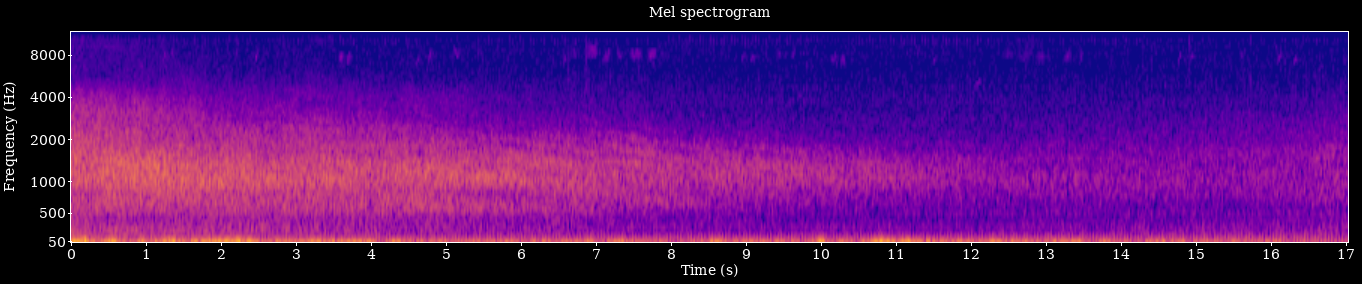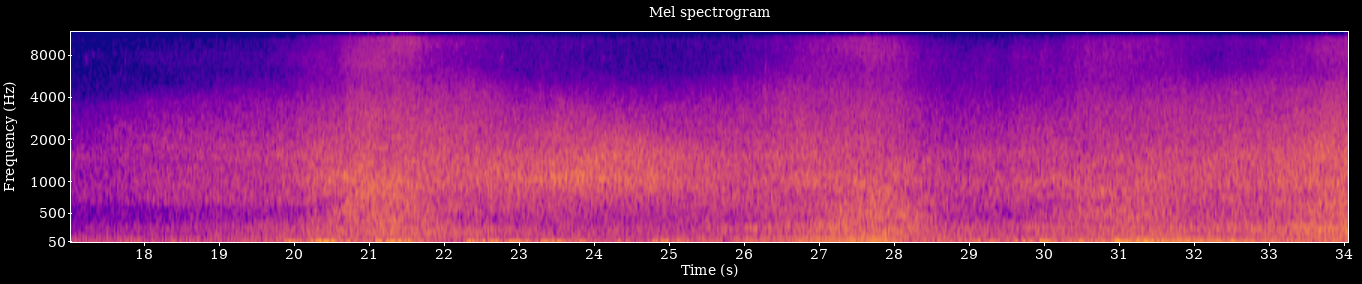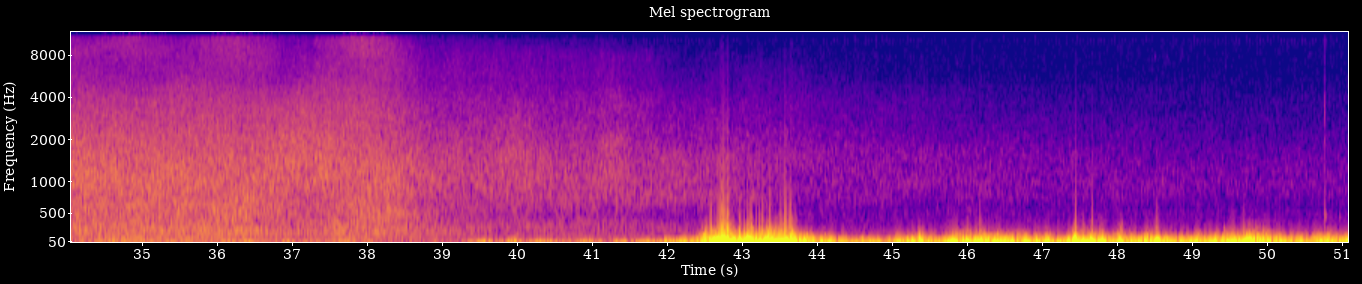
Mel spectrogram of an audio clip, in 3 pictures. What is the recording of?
Taken in a rest area, traffic going by. Country road so no town centre noises.
car, vroom, vehicle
